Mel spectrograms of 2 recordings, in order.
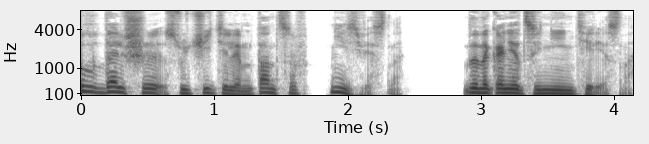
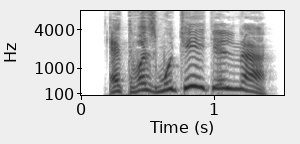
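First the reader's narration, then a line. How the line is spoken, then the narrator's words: Shopkeeper yelling. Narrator (Russian): вопил продавец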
